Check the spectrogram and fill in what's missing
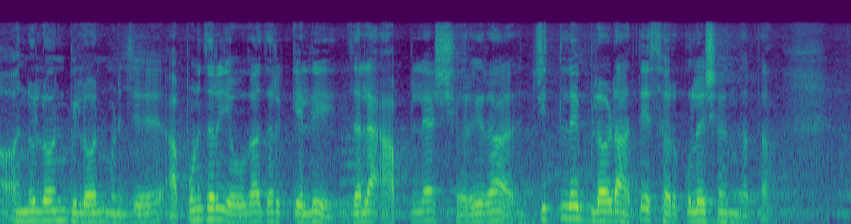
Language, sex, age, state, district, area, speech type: Goan Konkani, male, 45-60, Goa, Pernem, rural, spontaneous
